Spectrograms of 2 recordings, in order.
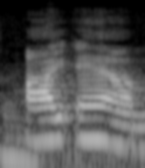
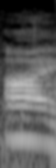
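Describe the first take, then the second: First: It is said as two full separate words. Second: It is squeezed into one contracted syllable.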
